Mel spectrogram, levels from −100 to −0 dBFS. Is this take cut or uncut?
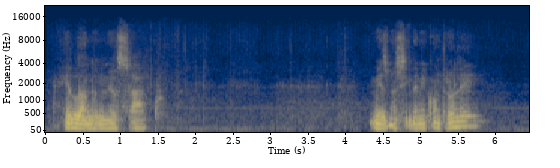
uncut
